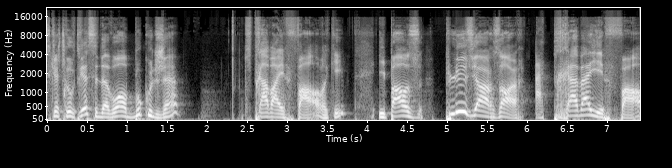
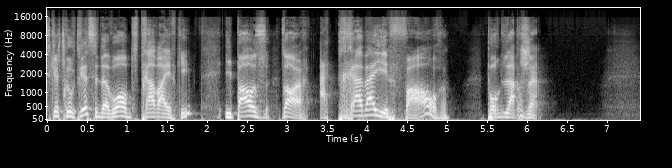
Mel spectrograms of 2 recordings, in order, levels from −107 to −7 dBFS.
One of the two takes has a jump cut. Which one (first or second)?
second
